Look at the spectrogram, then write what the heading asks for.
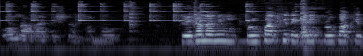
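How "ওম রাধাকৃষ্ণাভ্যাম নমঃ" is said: softer, steady mantra chant; a priest reciting offering mantras, softly; mantra recitation. Shown as a demonstration. Demonstrates offering mantras in sequence.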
